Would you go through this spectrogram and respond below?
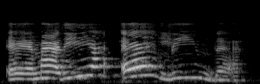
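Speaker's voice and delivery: slow demo with "é" as open, stressed "eh"; slow, careful teacher demo of the verb "é". Shown as a demonstration. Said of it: "Vejam, esse é acentuado".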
